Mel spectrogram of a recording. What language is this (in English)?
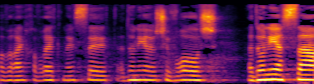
Hebrew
